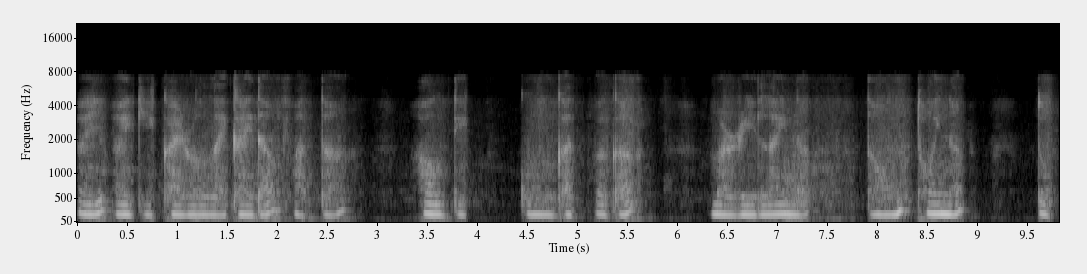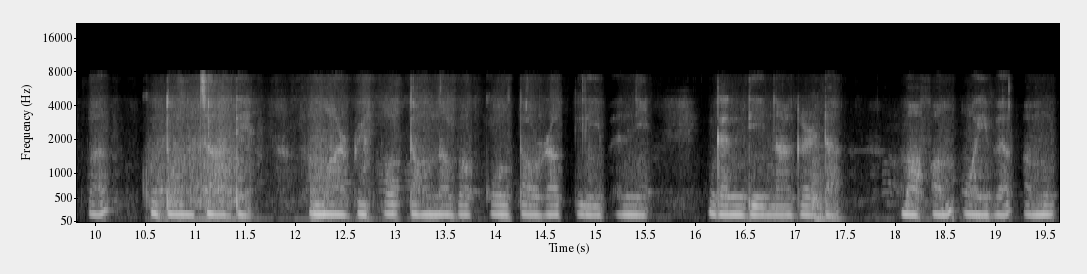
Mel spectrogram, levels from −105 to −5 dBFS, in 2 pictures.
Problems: constant background noise, background conversations at intervals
